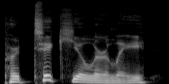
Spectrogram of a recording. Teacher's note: the middle syllable compresses.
